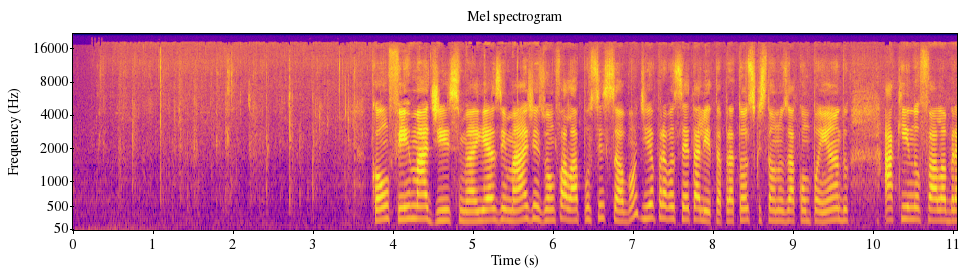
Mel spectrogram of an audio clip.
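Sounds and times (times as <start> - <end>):
steady hiss of rain: 0.0 - 3.8
speech: 3.8 - 11.0.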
